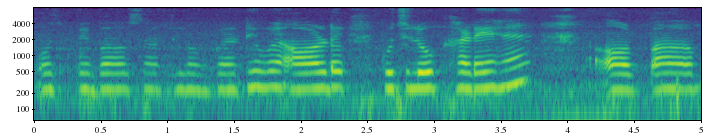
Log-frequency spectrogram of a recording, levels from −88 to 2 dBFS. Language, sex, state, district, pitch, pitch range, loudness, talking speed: Hindi, female, Bihar, Katihar, 235 Hz, 230-245 Hz, -16 LUFS, 170 wpm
